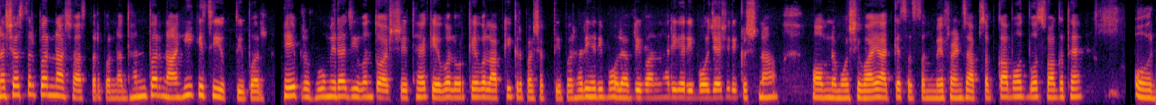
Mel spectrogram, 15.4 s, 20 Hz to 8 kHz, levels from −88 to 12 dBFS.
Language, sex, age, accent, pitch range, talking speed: Hindi, female, 30-49, native, 165-190 Hz, 155 wpm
